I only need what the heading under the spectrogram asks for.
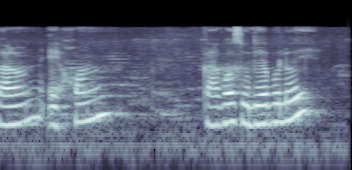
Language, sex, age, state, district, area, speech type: Assamese, female, 30-45, Assam, Dibrugarh, rural, spontaneous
